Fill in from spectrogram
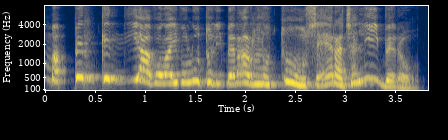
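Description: A man's voice: on the high side, lively intonation, moderate pace, a little mellow, husky. A man voicing an exasperated, flustered storybook aunt who sputters and scolds. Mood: indignant.

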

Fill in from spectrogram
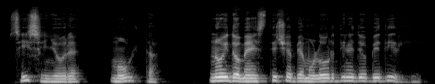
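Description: A man's voice: a little high, steady tone, moderate pace, dark tone, natural voice. A man voicing an old, respectful male butler who answers plainly. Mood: deferential.

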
